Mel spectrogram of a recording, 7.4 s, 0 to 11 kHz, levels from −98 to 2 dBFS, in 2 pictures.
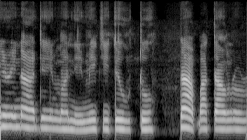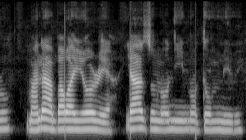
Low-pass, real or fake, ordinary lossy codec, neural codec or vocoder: none; fake; none; vocoder, 22.05 kHz, 80 mel bands, WaveNeXt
